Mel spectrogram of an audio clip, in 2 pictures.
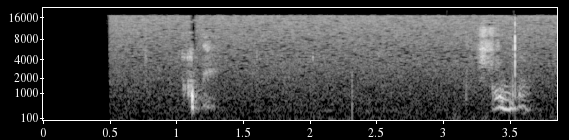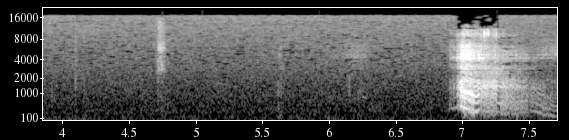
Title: Baby cough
